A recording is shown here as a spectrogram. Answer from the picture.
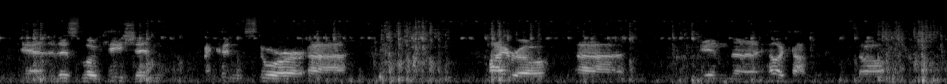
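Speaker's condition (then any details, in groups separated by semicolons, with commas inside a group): No condition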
